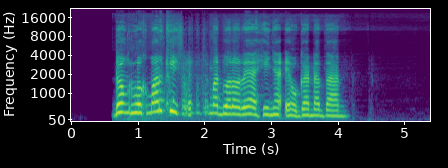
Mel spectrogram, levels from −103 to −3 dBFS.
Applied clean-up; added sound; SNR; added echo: neural mask model DeepFilterNet 3.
